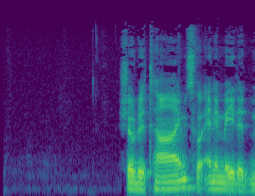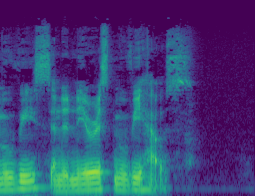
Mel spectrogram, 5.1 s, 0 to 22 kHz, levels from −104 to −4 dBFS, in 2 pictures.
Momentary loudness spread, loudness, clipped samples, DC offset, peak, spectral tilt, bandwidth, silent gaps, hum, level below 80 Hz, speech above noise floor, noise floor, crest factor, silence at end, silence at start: 11 LU; -28 LUFS; under 0.1%; under 0.1%; -10 dBFS; -5.5 dB/octave; 14 kHz; none; none; -58 dBFS; 51 dB; -78 dBFS; 18 dB; 0.65 s; 1.2 s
